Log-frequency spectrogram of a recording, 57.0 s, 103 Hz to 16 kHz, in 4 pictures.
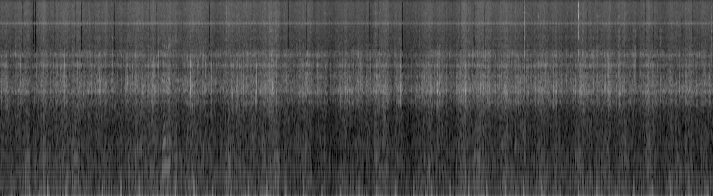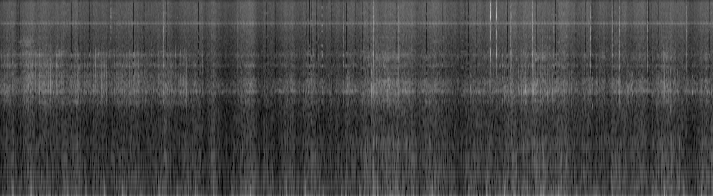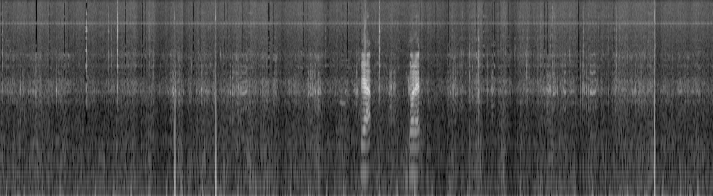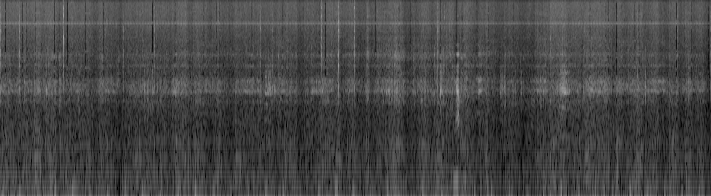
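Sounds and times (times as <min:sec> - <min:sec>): bike rattling over bumps: 0:00.0 - 0:57.0
bike tyres rumbling over gravel: 0:00.0 - 0:57.0
wind buffeting microphone: 0:00.0 - 0:57.0.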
